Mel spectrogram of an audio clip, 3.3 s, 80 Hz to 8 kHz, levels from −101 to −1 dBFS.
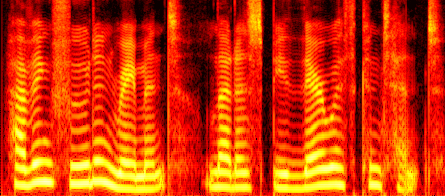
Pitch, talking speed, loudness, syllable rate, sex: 235 Hz, 160 wpm, -16 LUFS, 4.8 syllables/s, female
